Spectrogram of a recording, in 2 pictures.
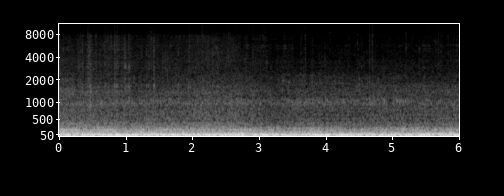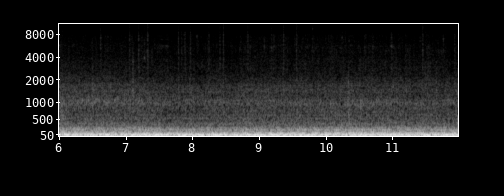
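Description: A 1968 Chrysler Imperial with a 440 engine, torsion bars turned up and a rear lift kit, driving along a road; a steady, loud engine and road rumble continues without a break.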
